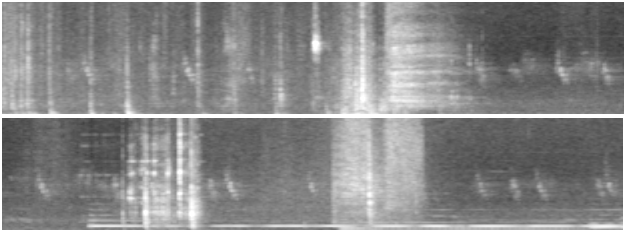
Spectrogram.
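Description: Hands rummaging through a wooden dresser drawer: knocks and clatter of small objects, with a louder clatter about three and a half seconds in. Then a brief quiet spell before soft background music with long held notes comes in about seven seconds in, with more notes joining a couple of seconds later.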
